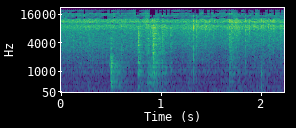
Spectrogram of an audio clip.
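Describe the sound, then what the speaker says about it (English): Diced pre-cooked ham stir-fried in a hot pan for Venezuelan fried rice, a bright continuous sizzle punctuated by repeated scraping stirs of a utensil, close and alone. "I'm bringing the heat back up, and I'm adding our ham."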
